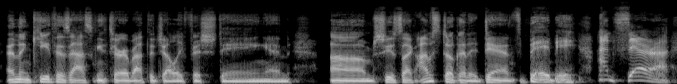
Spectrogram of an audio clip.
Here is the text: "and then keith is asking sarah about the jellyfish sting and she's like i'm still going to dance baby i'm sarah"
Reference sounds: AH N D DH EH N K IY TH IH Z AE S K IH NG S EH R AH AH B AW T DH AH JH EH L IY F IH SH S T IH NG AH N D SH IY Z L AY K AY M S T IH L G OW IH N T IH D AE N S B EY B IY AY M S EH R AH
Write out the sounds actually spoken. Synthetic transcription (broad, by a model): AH N DH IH N K IY TH IH Z AE S K IH NG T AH R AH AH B AW T DH AH JH EH L IY F IH SH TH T IH NG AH N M SH IY Z L AY K AY M S T IH L G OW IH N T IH D AE N S B EY B IY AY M S EH R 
